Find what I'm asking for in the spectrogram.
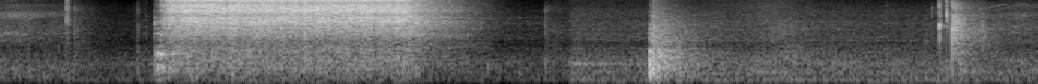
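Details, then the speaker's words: La Marzocco Linea Mini espresso machine at temperature and pressure after annual service and steam valve rebuild: steam valve opens to a strong, even hiss, then shuts cleanly with no sputter or leak; slight echo noise is moisture drawn through the tube, normal. "now if you can hear that noise it's a bit of like an echo when you open the valve cover that muffles that noise quite a bit it's just sucking a little bit of uh moisture through the tube that's all that noise is it's completely normal"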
